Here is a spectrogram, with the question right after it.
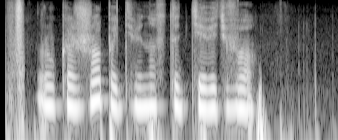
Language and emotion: Russian, angry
